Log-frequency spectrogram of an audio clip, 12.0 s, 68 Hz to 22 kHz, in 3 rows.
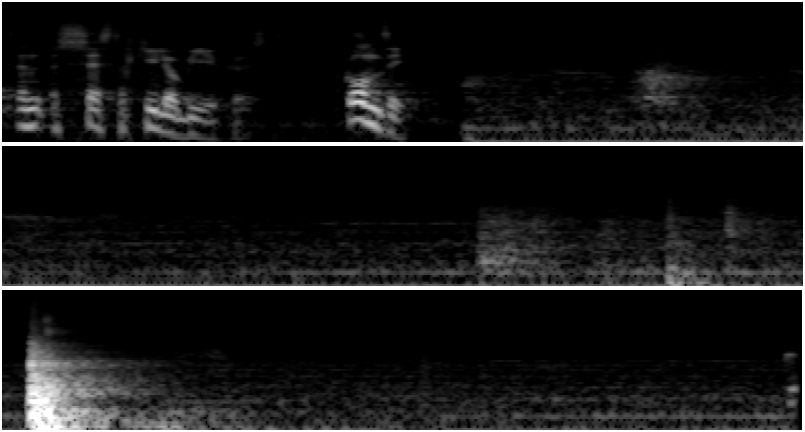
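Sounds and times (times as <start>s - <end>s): heavy keg thud on floor: 7.4s - 9.1s.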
